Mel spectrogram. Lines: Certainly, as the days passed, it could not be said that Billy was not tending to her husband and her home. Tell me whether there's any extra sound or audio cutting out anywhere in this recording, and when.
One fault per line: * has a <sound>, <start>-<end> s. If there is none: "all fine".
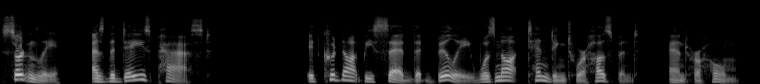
all fine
